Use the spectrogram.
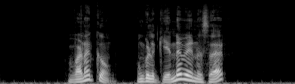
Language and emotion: Tamil, happy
